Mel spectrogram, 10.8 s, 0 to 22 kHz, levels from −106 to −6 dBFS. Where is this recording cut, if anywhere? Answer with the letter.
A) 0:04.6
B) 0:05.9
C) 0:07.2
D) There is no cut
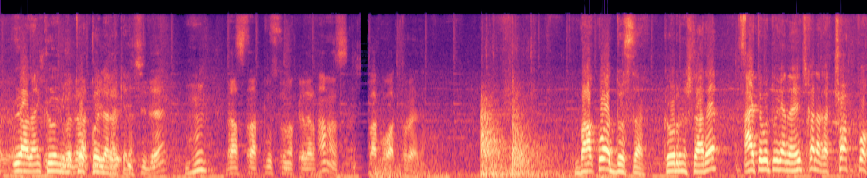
A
